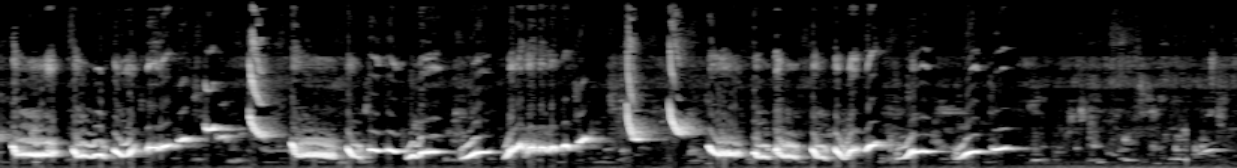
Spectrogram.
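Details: White-rumped shama song to goad a rival: strong, dense bursts of chopped, rasping slurred notes and steep high downstrokes, repeating about three times per second before falling silent near the end.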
